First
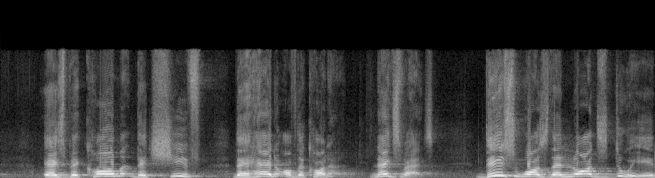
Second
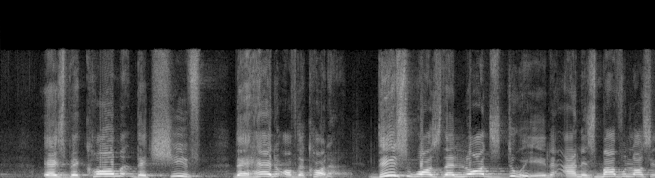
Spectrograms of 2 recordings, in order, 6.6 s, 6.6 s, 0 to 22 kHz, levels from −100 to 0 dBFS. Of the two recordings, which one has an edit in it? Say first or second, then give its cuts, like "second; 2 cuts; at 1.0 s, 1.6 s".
second; 1 cut; at 3.5 s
